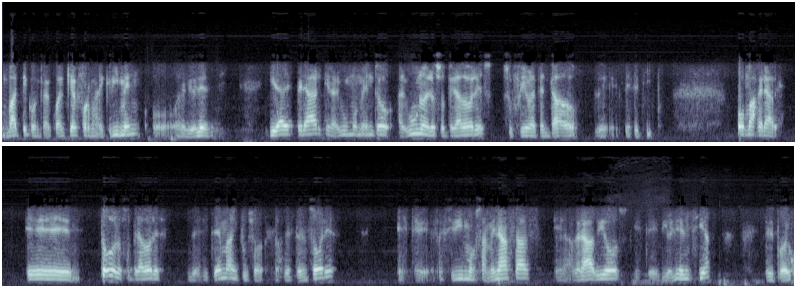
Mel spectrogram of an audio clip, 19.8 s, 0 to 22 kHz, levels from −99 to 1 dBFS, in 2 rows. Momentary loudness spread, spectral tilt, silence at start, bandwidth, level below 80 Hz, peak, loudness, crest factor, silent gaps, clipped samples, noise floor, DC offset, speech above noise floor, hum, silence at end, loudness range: 17 LU; -7 dB/octave; 0 s; 4.9 kHz; -66 dBFS; 0 dBFS; -21 LUFS; 22 dB; none; under 0.1%; -60 dBFS; under 0.1%; 39 dB; none; 0 s; 5 LU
